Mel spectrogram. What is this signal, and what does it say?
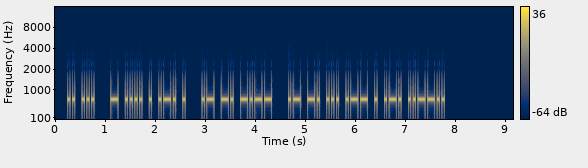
Morse code, heard as a keyed tone, about 25 wpm, 700 Hz. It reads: IS THERE ANY ANSWER?
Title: Sentences from Top 300 Words 25wpm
